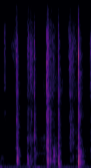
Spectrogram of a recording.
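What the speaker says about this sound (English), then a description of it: "Let's do two more shuffles." A deck of tarot cards is shuffled in several quick riffling bursts, close and crisp, separated by short pauses.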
